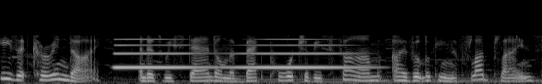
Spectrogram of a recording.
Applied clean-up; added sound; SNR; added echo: none; Wind instrument, woodwind instrument; -3 dB; none.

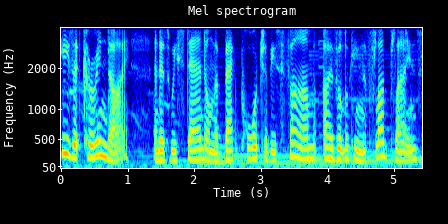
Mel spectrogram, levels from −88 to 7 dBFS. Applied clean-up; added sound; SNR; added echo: none; none; none; none.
